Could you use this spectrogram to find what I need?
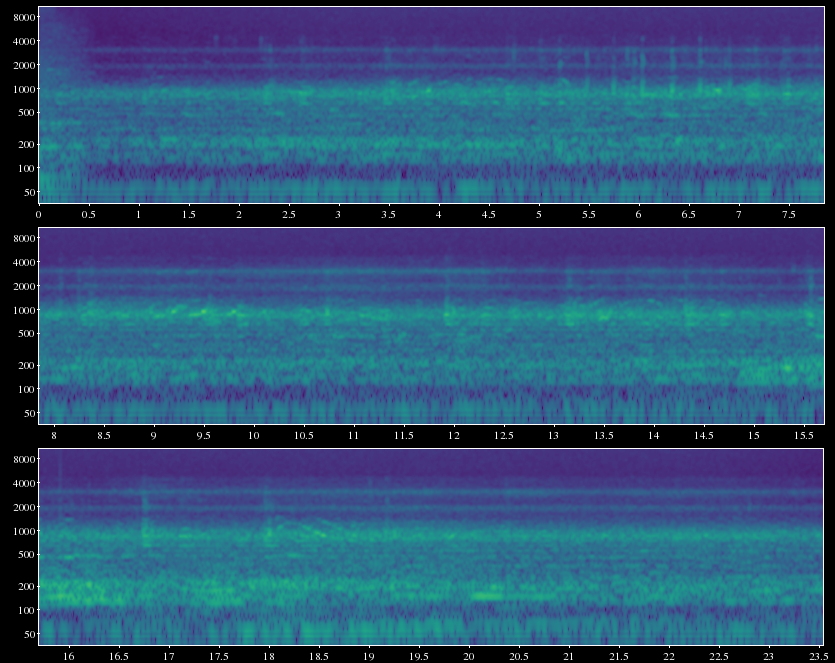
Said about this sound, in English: It's an effective transformer for traffic noise, the so-called bad noise in the streets by cars and trucks.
